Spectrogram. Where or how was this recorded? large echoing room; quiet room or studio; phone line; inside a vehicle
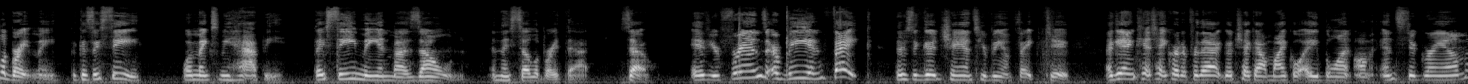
inside a vehicle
